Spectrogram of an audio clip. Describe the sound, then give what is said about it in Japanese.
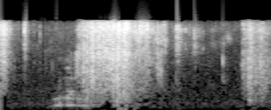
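Packing material made of Yoshino cypress planer shavings crinkles and crackles in dry, rustling bursts as it is added as cushioning around goods in a parcel: a short crunch, then a long loud stretch of dense crackling that fades and returns near the end. “でその際に、今ね、バリバリバリバリって音がしてると思うんですけれども、作業音をお許しください。”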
